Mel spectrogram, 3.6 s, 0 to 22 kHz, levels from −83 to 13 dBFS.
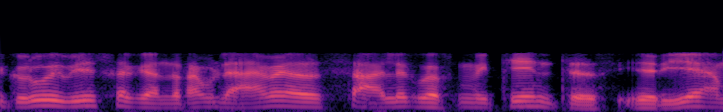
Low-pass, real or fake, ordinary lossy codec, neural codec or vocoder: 3.6 kHz; fake; AAC, 32 kbps; codec, 16 kHz, 0.8 kbps, ZipCodec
